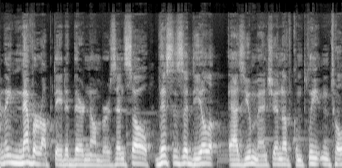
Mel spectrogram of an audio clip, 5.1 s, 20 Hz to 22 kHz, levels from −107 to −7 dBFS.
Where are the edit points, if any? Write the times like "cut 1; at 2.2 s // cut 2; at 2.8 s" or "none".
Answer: cut 1; at 2.3 s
